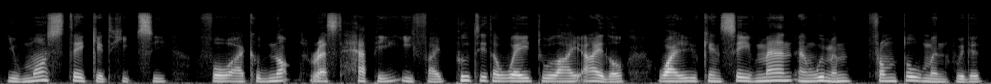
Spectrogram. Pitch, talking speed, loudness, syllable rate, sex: 145 Hz, 180 wpm, -21 LUFS, 4.1 syllables/s, male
